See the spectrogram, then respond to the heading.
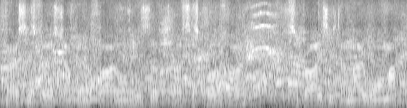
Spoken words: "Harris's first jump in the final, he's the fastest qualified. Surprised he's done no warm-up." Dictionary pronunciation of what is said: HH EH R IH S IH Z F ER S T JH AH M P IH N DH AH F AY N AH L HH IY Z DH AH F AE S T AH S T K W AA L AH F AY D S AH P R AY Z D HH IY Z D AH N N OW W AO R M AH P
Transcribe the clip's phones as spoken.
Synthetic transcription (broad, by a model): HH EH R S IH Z F ER S JH AH M P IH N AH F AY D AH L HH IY Z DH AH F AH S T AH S K W AA L AH F AY D S AH P R AY Z D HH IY Z D AH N N OW W AO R M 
